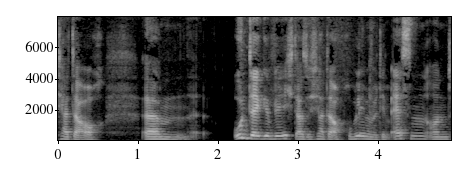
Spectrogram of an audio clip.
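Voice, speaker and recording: An ordinary speaking voice from a woman, moderately paced and with ordinary pitch variation. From Mecklenburg-Vorpommern, Germany (Parchim/Schwerin). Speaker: sports psychologist and former volleyball player. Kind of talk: casual chat.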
